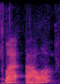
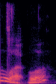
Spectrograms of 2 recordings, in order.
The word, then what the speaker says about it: Latvala: Well, the first one that you said was the Finnish pronunciation. Latvala? Finnish, so that's the correct one. Well, yeah, but the Latvala. second one is the way that everyone says it, Okay. including myself.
